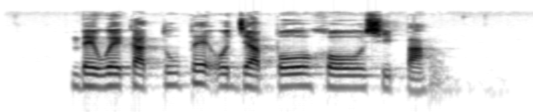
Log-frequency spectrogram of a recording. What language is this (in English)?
Guarani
